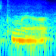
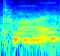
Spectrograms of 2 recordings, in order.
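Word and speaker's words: Khmer: language here is combined it's spelled khm er which you would think is come here it's pronounced come I and that's what you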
